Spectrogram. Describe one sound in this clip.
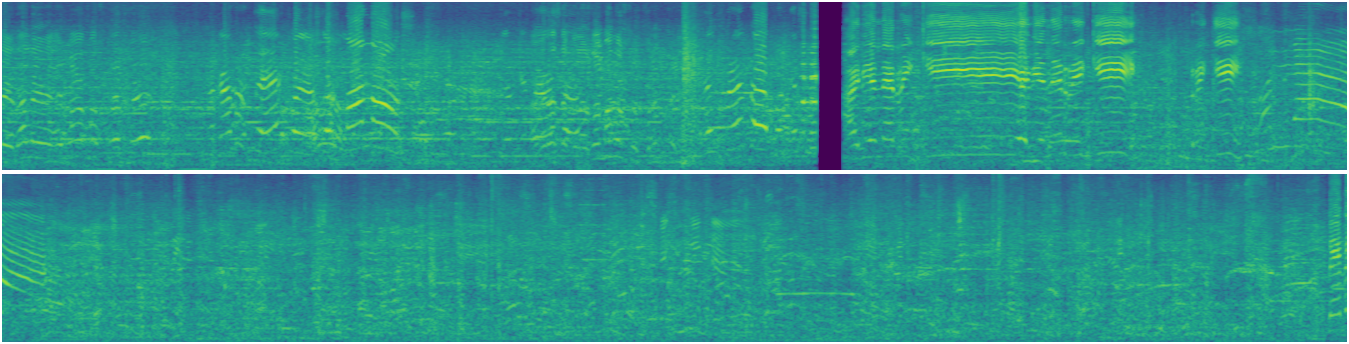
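Lively fairground music plays loudly.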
